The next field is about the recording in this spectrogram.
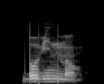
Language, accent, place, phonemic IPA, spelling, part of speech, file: French, France, Lyon, /bɔ.vin.mɑ̃/, bovinement, adverb, LL-Q150 (fra)-bovinement.wav
- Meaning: 1. bovinely 2. sluggishly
